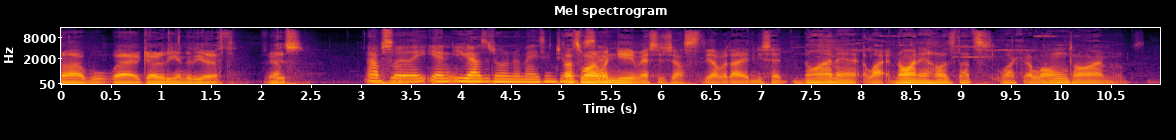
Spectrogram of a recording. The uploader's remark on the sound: The episode was recorded in the pub so there is a bit of background noise.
